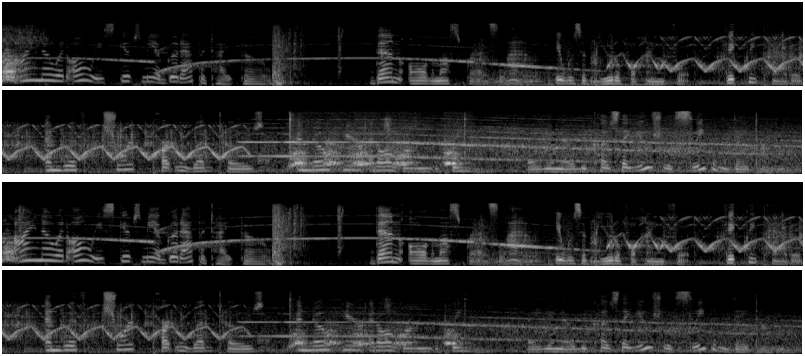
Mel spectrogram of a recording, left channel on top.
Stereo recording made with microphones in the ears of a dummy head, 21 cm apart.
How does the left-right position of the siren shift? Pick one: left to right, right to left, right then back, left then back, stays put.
right to left.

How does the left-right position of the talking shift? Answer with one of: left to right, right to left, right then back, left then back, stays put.
right to left.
